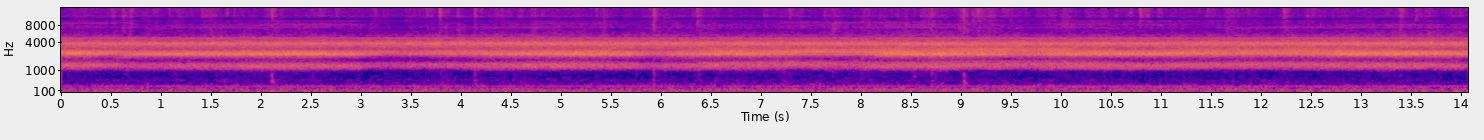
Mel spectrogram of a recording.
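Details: Rain falls while a huge crowd of frogs sings: overlapping high-pitched trilling bands drone on without pause, gently rising and falling in loudness above a low, rushing rain noise.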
